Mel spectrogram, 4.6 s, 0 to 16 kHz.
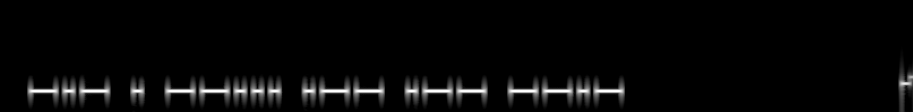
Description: Morse code, heard as a keyed tone, about 28 wpm, 700 Hz. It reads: KE7WWQ
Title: USA Callsign DE Callsign 28wpm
